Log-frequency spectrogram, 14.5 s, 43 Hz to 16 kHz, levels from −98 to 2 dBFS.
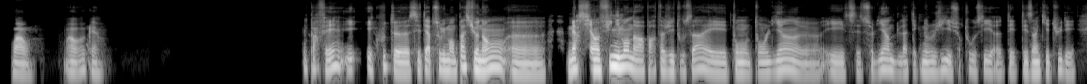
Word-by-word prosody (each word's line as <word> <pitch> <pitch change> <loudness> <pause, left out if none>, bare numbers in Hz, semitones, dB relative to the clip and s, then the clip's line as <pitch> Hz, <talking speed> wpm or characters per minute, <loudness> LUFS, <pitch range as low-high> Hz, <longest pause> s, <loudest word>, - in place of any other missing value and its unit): Waouh. 95 -4 0 0.4
Wow, 110 0 -4
OK. 100 -5 -10 2.7
Parfait, 145 +6 -1 0.3
é - - -4
écoute, 145 +2 -5
heu, 100 -2 +4
c'était - - -1
absolument 115 -4 +1
passionnant, 135 -1 +4
heu, 95 -2 -1 0.3
merci 130 +4 +3
infiniment 150 +5 +9
d'avoir 115 -4 +2
partagé 110 +1 -4
tout 105 +2 -12
ça, 120 +2 -3
et 100 -2 -3
ton 100 -1 -3
ton 100 +1 -5
lien, 115 +2 -2
heu, 90 -1 -8
et 105 -3 -6
et - - -5
ce 95 0 -12
ce 100 - -10
lien 125 +5 -2
de 100 -4 -6
la 100 0 -6
technologie, 105 +3 -5
et - - -5
surtout 115 +3 -13
aussi, 110 0 -7
heu, 95 -1 -10
tes 100 -1 -10
tes 100 +1 -8
inquiétudes, 105 +2 -4
et 95 +1 -10
105 Hz, 155 wpm, -23 LUFS, 100-120 Hz, 2.7 s, infiniment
